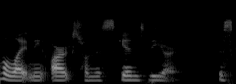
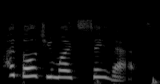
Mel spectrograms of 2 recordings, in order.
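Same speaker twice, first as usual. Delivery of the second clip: much higher, pleased-sounding reply through a smile; growing smile; 8 semitones higher than usual. A narrator's reading. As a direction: let the smile widen as you answer. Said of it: "her smile growing".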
